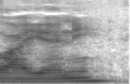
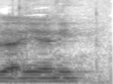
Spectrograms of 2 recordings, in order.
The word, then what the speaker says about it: Ayeni: Yep, I'm Michael Ayeni. – I'm David Ayeni.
